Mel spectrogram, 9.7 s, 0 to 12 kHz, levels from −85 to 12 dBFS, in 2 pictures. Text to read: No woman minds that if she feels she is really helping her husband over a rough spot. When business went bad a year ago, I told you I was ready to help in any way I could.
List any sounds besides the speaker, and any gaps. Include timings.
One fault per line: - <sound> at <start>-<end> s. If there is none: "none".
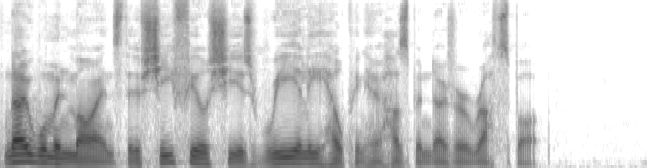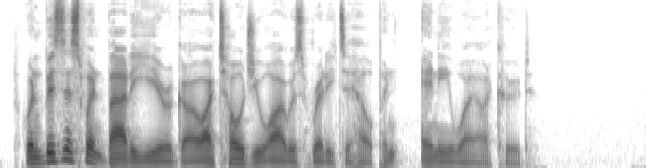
none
